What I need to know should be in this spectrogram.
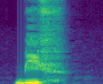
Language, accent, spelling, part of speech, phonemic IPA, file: French, France, bif, noun, /bif/, LL-Q150 (fra)-bif.wav
- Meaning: money, gwop, moola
